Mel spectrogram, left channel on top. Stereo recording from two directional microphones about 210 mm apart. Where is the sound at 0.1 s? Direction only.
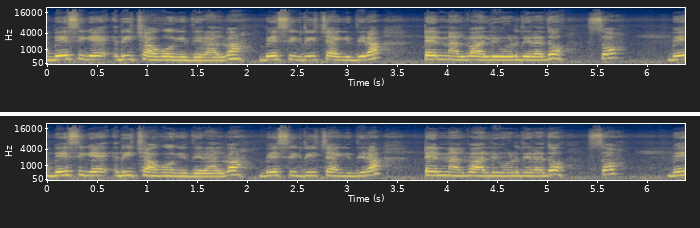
45° left (ahead or behind).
